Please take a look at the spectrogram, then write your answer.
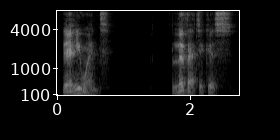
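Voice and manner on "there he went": ordinary delivery, nothing marked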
